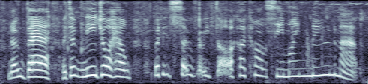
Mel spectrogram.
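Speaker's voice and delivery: high little voice, stubborn but scared; a tiny mouse insisting it can cope; small anxious mouse. Acted.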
